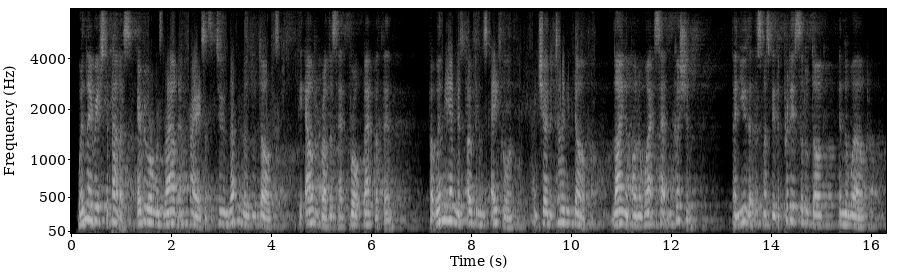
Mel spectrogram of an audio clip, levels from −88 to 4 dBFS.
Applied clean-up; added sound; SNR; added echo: neural separator model SepFormer DNS4.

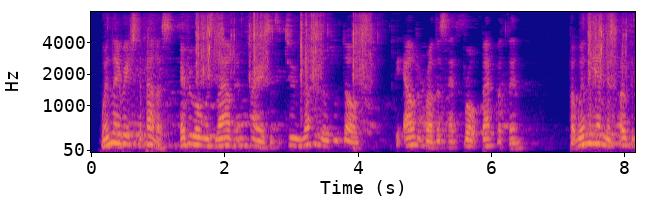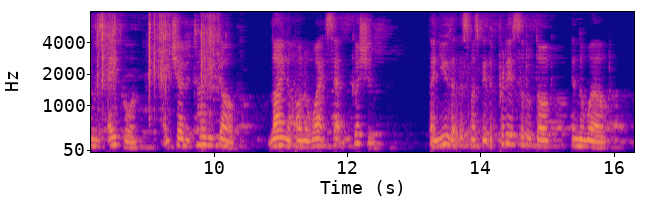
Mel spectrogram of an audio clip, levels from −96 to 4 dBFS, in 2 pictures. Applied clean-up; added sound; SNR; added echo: classical method WPE with log-MMSE.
